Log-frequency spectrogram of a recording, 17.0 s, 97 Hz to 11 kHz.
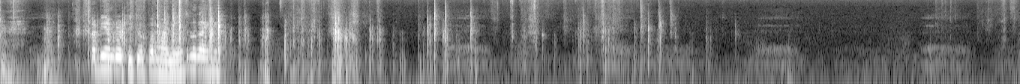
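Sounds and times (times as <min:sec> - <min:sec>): plastic pouch crinkling: 0:00.9 - 0:12.0.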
